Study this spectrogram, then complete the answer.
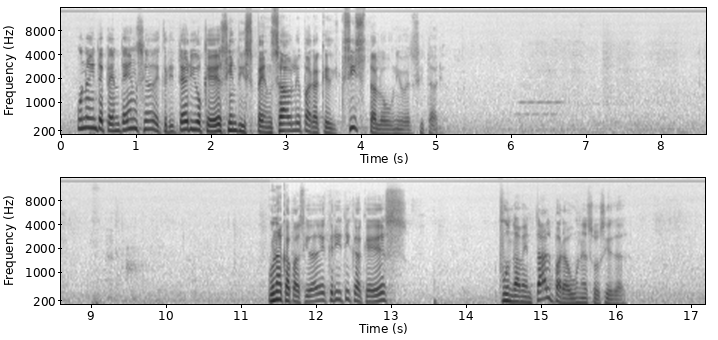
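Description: An elderly man speaks calmly into a microphone in a large room, pausing between phrases.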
